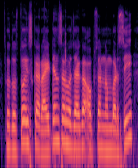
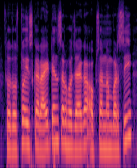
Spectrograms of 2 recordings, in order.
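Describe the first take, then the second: The two takes are said the same way.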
